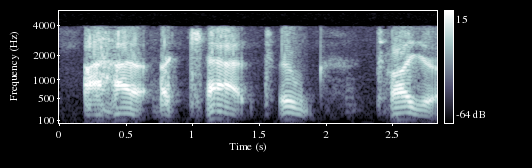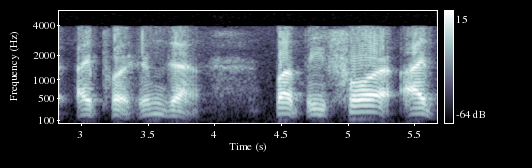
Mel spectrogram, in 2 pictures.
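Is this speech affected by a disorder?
Yes: traumatic brain injury; traumatic brain injury from being trapped in a fire; at least 20 years since injury; noticeable voice challenge, people ask about voice.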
